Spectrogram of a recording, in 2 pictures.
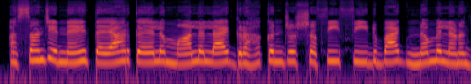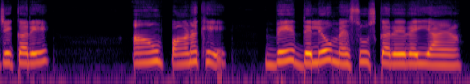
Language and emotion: Sindhi, sad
